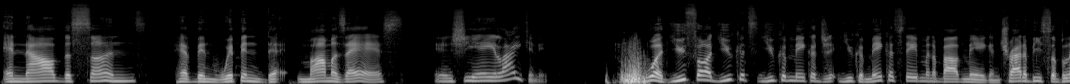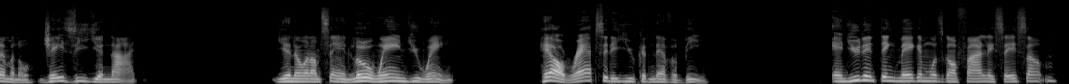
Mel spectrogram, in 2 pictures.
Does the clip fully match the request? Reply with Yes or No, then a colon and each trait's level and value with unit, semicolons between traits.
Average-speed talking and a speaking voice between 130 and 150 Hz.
Yes: average, 180 wpm; medium, 140 Hz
